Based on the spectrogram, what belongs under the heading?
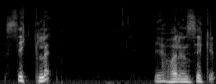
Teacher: det blir uttala med tynn L, altså sikle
